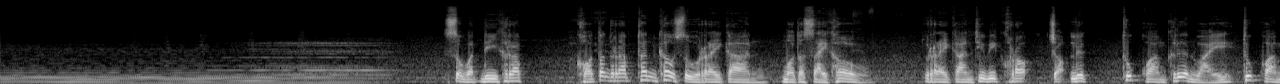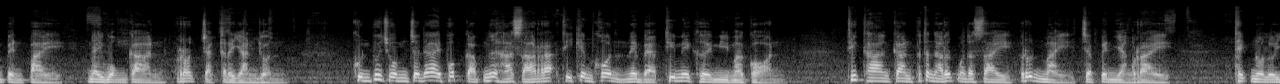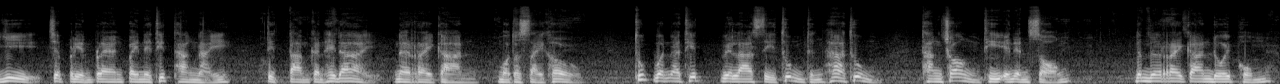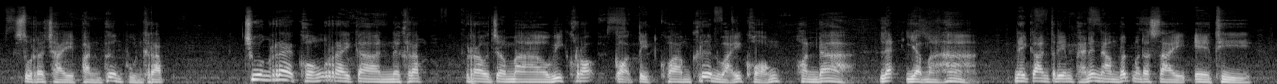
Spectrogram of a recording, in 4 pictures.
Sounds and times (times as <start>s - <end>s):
Speech: 4.4s - 15.7s, 16.3s - 20.7s, 21.3s - 40.1s, 40.8s - 51.0s.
